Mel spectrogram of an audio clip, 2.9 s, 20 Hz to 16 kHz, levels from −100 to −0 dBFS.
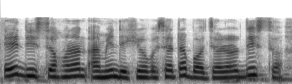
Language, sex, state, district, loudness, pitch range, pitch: Assamese, female, Assam, Sonitpur, -13 LUFS, 230-280 Hz, 250 Hz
